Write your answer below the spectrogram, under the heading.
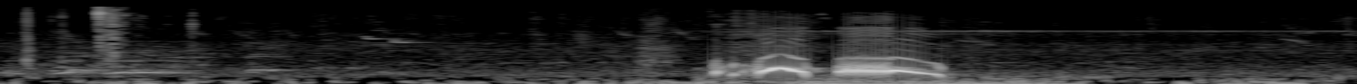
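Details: Spotted dove, female call played as a lure: a single loud phrase of one arched coo then a longer, bending coo, with low rumbling noise underneath and quiet clicks before.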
